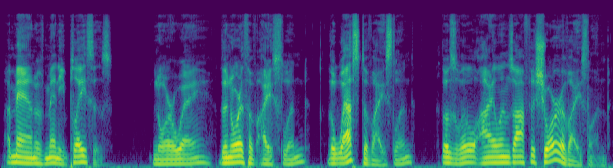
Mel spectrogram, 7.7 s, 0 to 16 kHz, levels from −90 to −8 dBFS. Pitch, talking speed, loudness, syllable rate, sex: 110 Hz, 165 wpm, -18 LUFS, 5.5 syllables/s, male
